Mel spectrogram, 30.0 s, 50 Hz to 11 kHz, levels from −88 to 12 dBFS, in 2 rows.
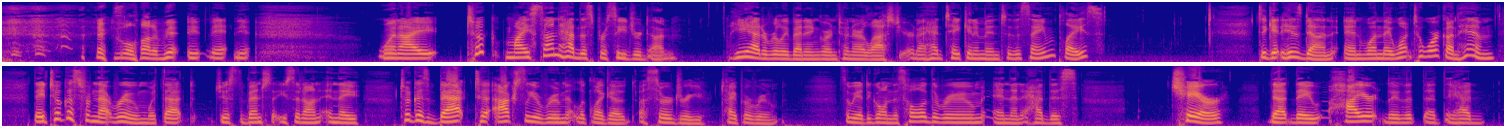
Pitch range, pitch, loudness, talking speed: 180-230 Hz, 200 Hz, -20 LUFS, 205 wpm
